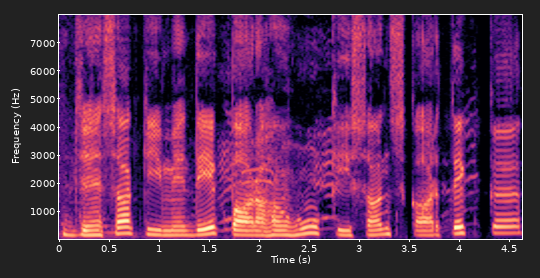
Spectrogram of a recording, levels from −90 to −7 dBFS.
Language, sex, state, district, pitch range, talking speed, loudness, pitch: Hindi, male, Madhya Pradesh, Katni, 160-215 Hz, 130 wpm, -17 LUFS, 170 Hz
